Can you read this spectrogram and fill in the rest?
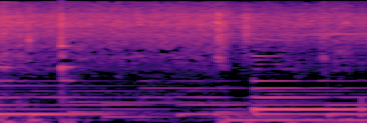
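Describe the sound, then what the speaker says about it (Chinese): Fried sweet potato pieces are lifted from hot oil in a slotted ladle, with soft sizzling and light clinks over a steady tonal hum. "捞出控油。"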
